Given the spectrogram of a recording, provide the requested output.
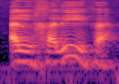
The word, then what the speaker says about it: الخليفة: الخليفة، الخليفة. تحوي القمرية، تكتب وتلفظ.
